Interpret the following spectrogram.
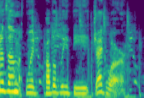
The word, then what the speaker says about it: Jaguar: One of them would probably be Jaguar, or as the UK people pronounce it, Jaguar.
